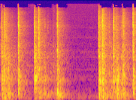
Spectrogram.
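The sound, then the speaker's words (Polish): A tape deck's mechanism clicks after stop is pressed, as if it were also calibrating the tape before switching off: four sharp mechanical clicks spaced apart, a brief pause, then a quicker cluster of clicks. Fairly loud, with no voices. “Ale jak robię stop, to”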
